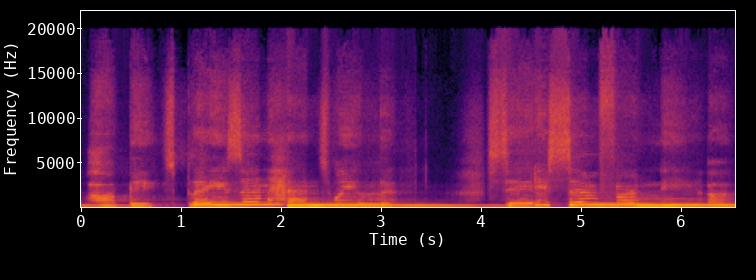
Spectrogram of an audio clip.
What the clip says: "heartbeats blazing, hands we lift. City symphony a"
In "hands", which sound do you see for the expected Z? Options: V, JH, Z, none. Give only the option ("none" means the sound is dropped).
Z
